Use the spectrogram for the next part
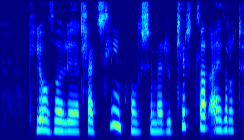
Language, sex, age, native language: Icelandic, female, 30-39, Icelandic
